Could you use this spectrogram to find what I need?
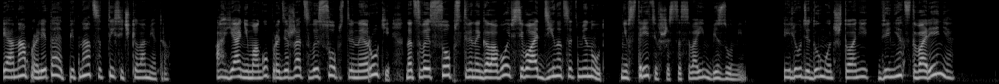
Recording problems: wrong speed and pitch; too fast and too high; 1.6 times normal speed

